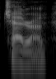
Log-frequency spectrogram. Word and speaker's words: Chadron: Davis cpol Troy and Chardon State Shad I'm gonna help you out on that yeah Chadron convincingly chadon sorry my D2 pronunciation that was such a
